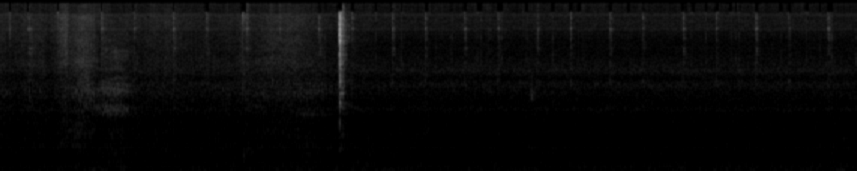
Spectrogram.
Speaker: Now it sounds a bit strange, but what I do is I use a stethoscope, an industrial stethoscope like this, and I can hear the beat much more clearly.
